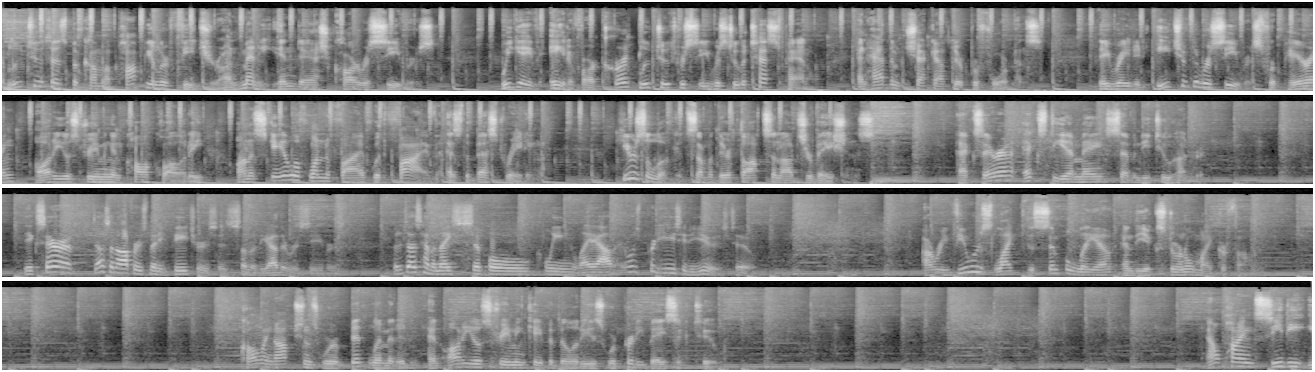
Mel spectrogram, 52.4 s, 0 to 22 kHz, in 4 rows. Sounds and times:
Speech: 0.0 - 4.4, 5.0 - 18.6, 19.3 - 21.9, 22.7 - 25.2, 26.4 - 33.8, 35.4 - 38.8, 41.7 - 46.6, 51.3 - 52.4
Music: 0.0 - 52.4.

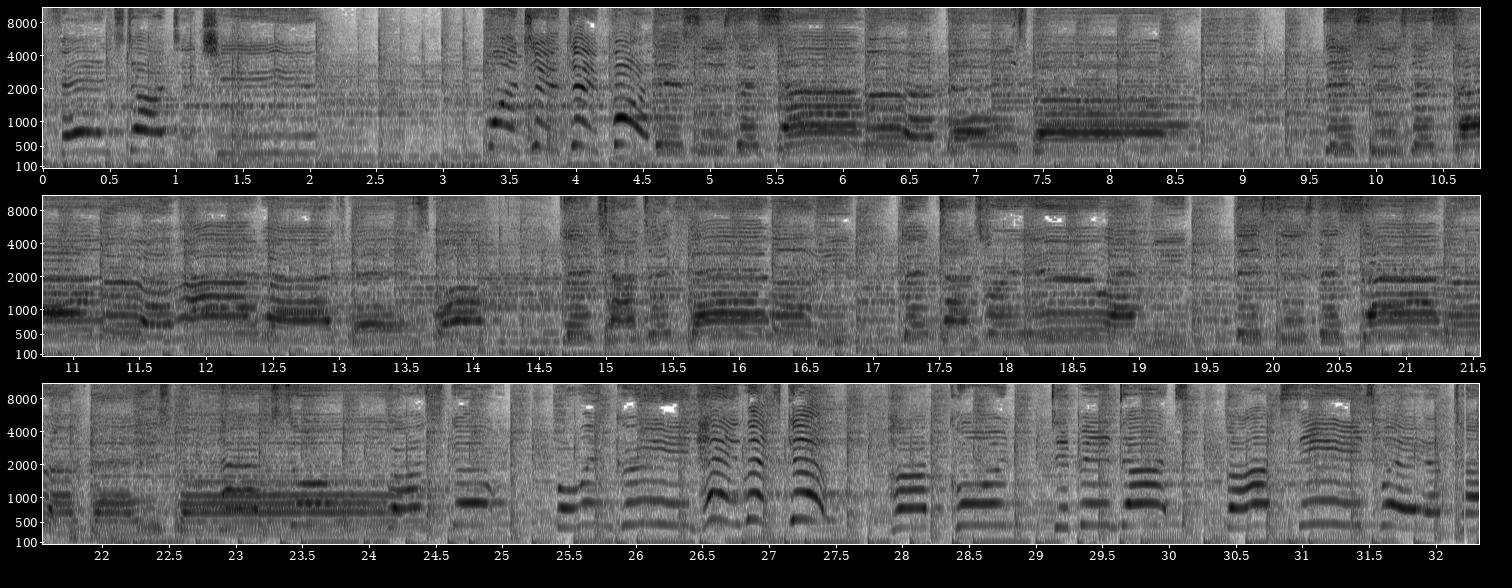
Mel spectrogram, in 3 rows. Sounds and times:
Music: 0.0 - 32.3.

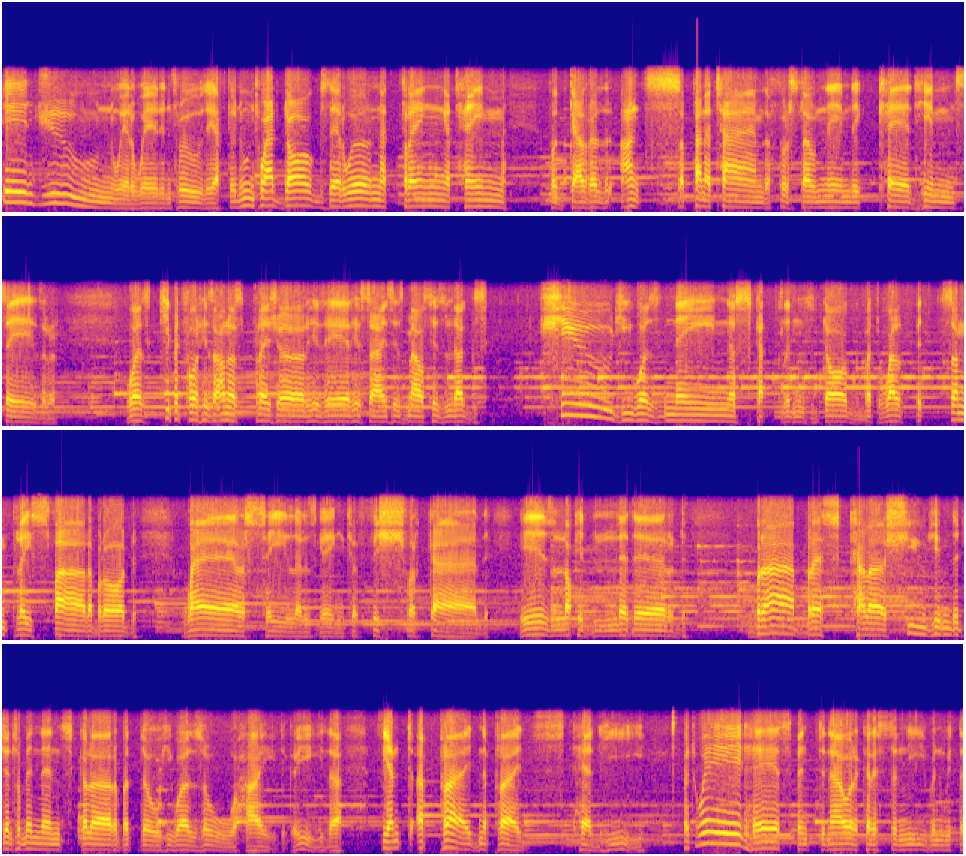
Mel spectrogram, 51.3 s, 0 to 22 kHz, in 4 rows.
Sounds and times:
Speech: 0.0 - 6.7, 7.3 - 13.6, 14.5 - 19.3, 20.0 - 27.4, 28.1 - 34.8, 35.6 - 43.0, 43.6 - 51.3
Music: 0.0 - 51.3.

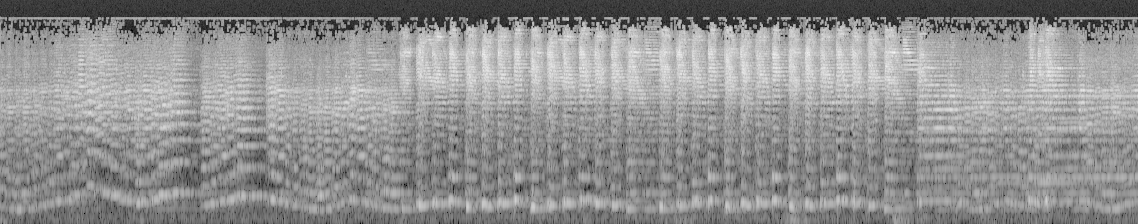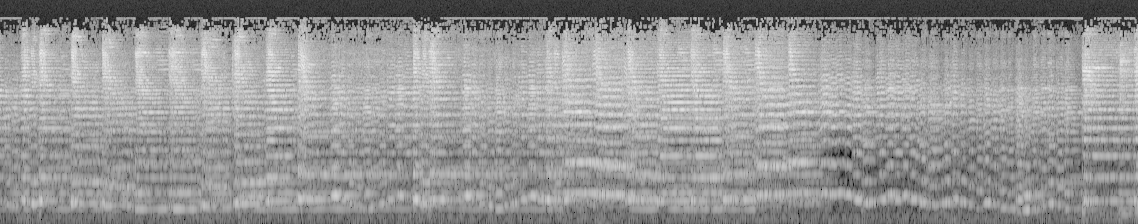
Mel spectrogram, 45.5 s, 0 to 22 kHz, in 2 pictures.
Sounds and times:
Music: 0.0 - 45.5.

